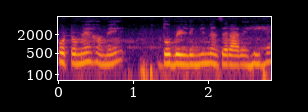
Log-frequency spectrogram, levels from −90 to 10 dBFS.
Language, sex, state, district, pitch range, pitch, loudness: Hindi, female, Chhattisgarh, Raigarh, 225-245 Hz, 230 Hz, -16 LUFS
